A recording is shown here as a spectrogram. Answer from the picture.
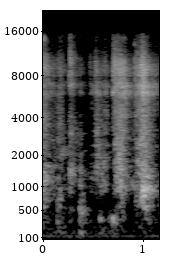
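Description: A cat playing fetch with a toy: scrabbling rustles and light clatters in quick irregular bursts, fairly loud, with no one talking.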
